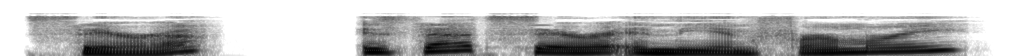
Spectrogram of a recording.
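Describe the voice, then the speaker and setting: A woman's voice: fairly low pitch, sing-song, fairly quick, warm tone, no echo, lo-fi sound. A woman voicing a tearful middle-aged mother wolf in an audiobook, overwhelmed and fussing, with a choked delivery. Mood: anxious, fussing.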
